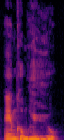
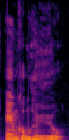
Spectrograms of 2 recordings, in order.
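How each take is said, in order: Both takes have the same delivery.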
